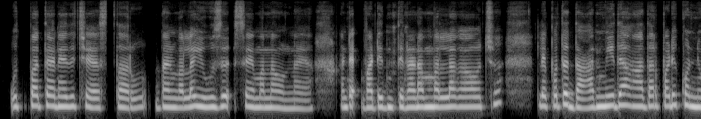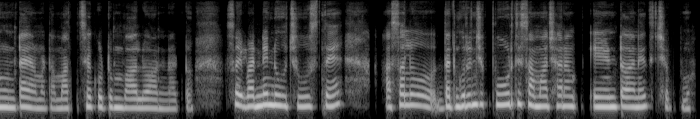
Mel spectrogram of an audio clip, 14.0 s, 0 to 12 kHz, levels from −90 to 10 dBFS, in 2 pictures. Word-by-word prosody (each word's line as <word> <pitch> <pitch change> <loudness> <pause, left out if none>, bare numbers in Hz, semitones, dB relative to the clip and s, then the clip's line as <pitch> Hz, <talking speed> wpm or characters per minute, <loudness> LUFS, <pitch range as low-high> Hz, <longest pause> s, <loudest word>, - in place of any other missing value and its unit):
ఉత్పత్తి 260 +2 -2
అనేది 255 0 +2
చేస్తారు? 230 -1 -2 0.3
దానివల్ల 240 0 +1
యూజెస్ 250 +1 +1
ఏమన్నా 235 -1 0
ఉన్నాయా? 210 -1 -7 0.3
అంటే 240 +1 +3
వాటిని 240 +1 +2
తినడం 245 0 +3
వల్ల 245 +1 +2
గావచ్చు, 255 +4 -2 0.4
లేకపోతే 275 +3 +3
దాని 230 +2 +2
మీదే 275 +2 +3
ఆధారపడి 270 +2 0
కొన్ని 255 -3 +6
ఉంటాయన్నమాట. 230 -2 -2
మత్స్య 230 +3 -5
కుటుంబాలు 230 -2 -2
అన్నట్టు. 205 -1 -10 0.4
సో, - - -10
ఇవన్నీ 265 +3 +5
నువ్వు 275 -3 +1
చూస్తే, 260 +1 -2 0.6
అసలు 295 +3 0 0.3
దాని 255 -1 +2
గురించి 305 +2 +2
పూర్తి 305 +2 +1
సమాచారం 265 0 0 0.3
ఏంటో 250 0 +2
అనేది 250 +1 -2
చెప్పు. 220 -2 -13
250 Hz, 140 wpm, -22 LUFS, 235-265 Hz, 0.6 s, కొన్ని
